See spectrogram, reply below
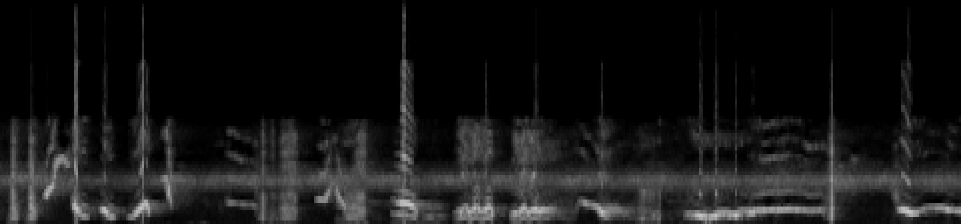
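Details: Superb lyrebird of Australian forests singing a mimicking song to attract females: a rapid jumble of varied whistles, sweeps and buzzy notes, some rising and falling, over a steady high hiss.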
